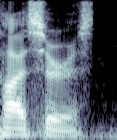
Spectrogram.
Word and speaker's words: Isurus: It's Isurus. Go look up the pronunciation.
